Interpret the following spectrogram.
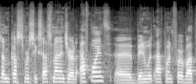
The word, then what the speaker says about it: AvePoint: Um, it's called AvePoint. uh, AvePoint, yeah, I know, it's weird. Europeans don't like that. But if you say AvePoint, I won't be harassed or anything, don't worry.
